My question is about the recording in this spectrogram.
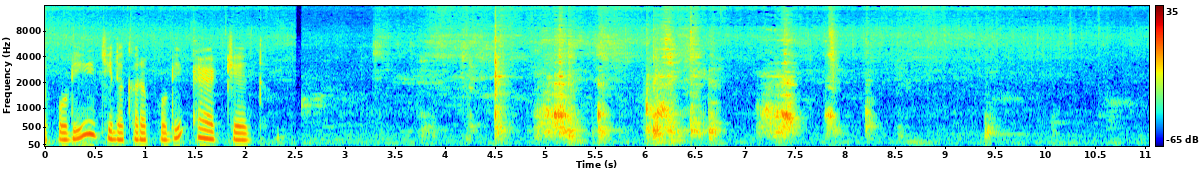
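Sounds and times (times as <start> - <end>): spatula scraping a metal pot: 3.7 - 8.4.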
